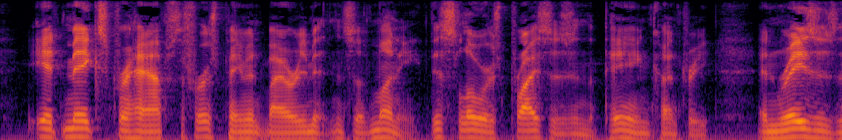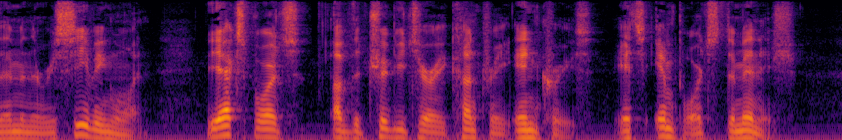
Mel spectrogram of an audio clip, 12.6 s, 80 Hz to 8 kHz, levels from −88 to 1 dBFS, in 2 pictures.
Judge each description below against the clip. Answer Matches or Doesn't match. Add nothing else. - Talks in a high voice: Doesn't match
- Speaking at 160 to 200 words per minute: Matches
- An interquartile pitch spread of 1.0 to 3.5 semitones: Doesn't match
